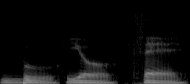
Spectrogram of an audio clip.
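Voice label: "buyothe", concatenated syllables; Affixing experiment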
